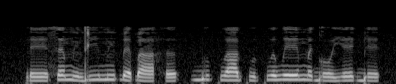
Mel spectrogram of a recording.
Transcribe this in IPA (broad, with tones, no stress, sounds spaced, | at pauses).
ɾ eː˨ s ɛ˦ m ĩ˨ d iː˦ m ĩ˦ ɓ ɛ˨˦ ɓ aː˨ h ə˨˦ | ɡ͡b u˦˨ kʷ aː˧ kʷ ɛ˨ kʷ ɛ˦ w eː˦ m ɛ˦ ɡ oː˨ j eː˦ ɡ͡b e˧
